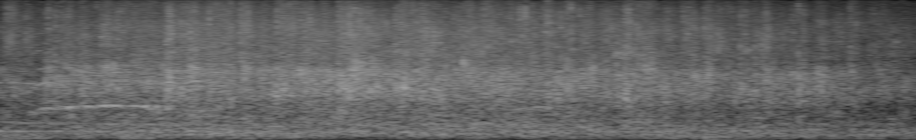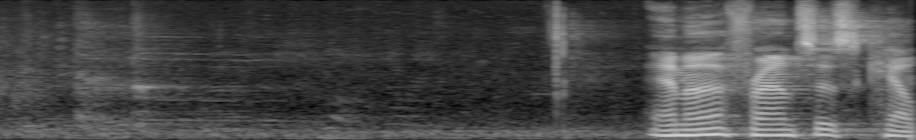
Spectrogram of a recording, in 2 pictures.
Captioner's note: applause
